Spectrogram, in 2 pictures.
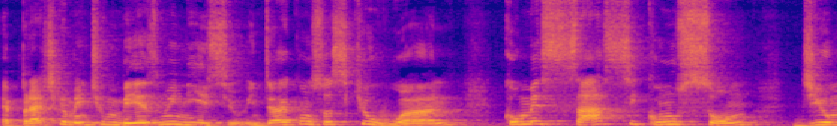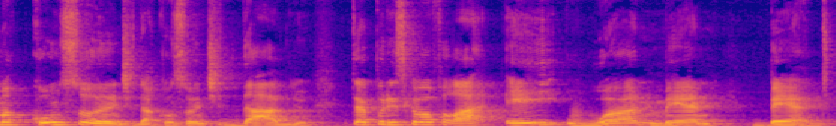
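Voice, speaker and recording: A man with a fairly high voice explains English grammar in a relaxed, chatty way, slowing right down whenever he models an English word. He is a Portuguese speaker teaching learners of English. The recording has a noticeable roomy echo. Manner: explains patiently, slows down to model English words. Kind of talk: casual explanatory lesson.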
